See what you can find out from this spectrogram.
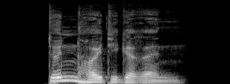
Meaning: inflection of dünnhäutig: 1. strong genitive masculine/neuter singular comparative degree 2. weak/mixed genitive/dative all-gender singular comparative degree
- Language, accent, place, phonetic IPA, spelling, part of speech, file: German, Germany, Berlin, [ˈdʏnˌhɔɪ̯tɪɡəʁən], dünnhäutigeren, adjective, De-dünnhäutigeren.ogg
